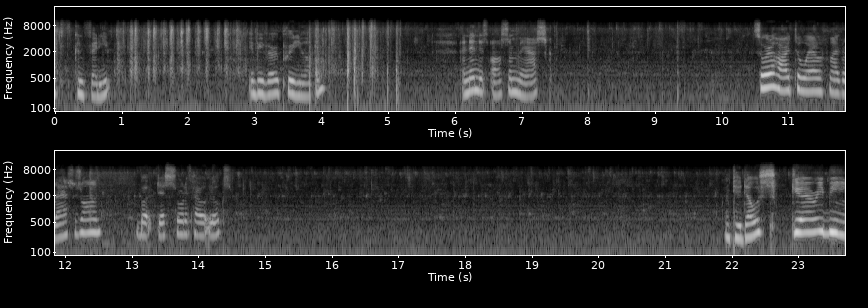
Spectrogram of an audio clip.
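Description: A young girl talks with animation close by.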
